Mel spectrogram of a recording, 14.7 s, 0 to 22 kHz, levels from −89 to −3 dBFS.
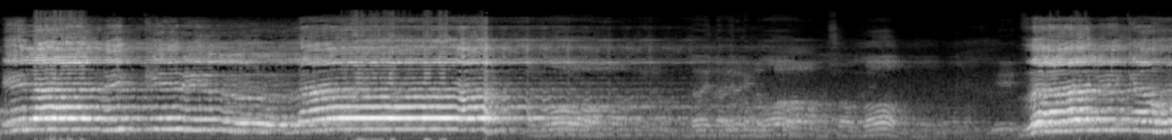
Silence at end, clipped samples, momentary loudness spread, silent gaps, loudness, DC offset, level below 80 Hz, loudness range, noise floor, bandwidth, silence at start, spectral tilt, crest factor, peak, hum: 0 s; under 0.1%; 24 LU; none; -14 LUFS; under 0.1%; -58 dBFS; 22 LU; -47 dBFS; 14 kHz; 0 s; -1.5 dB/octave; 16 dB; 0 dBFS; none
